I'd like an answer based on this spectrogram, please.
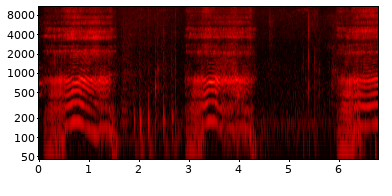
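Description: Loud, rough, fluttering snores on inhalation, about every three seconds, with quiet pauses between them; ordinary snoring.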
